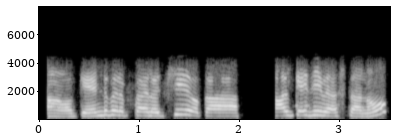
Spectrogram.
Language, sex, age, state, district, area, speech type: Telugu, female, 45-60, Andhra Pradesh, Chittoor, rural, conversation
